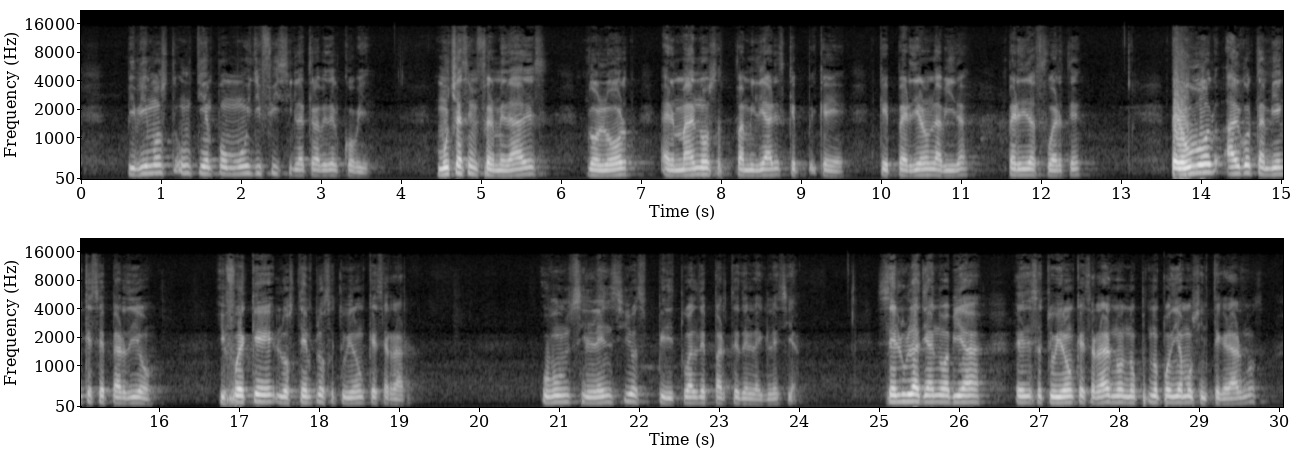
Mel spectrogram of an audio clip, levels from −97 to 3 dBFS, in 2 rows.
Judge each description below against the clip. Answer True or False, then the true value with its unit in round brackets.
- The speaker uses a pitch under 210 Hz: True (140 Hz)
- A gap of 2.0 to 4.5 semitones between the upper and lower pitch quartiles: True (3.0 semitones)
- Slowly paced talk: True (120 wpm)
